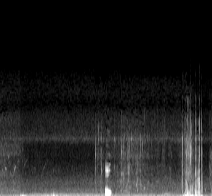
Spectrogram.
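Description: Low rumbling wind and handling noise on a body-worn camera microphone while a lure is worked from the bank, with a short exclaimed 'oh' about halfway through. Near the end comes a loud, sharp rush as the rod is swept back to set the hook on a striking bass.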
